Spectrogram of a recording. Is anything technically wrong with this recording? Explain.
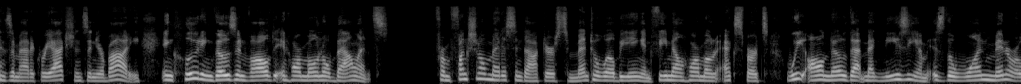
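No, the signal shows no technical faults anywhere in the recording.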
